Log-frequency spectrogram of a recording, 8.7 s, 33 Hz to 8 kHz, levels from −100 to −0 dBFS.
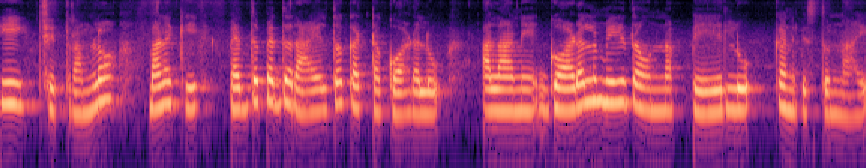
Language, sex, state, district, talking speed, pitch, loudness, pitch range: Telugu, female, Andhra Pradesh, Chittoor, 95 wpm, 225 Hz, -18 LUFS, 215-260 Hz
